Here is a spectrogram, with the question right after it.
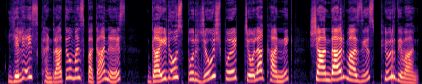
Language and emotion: Kashmiri, happy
